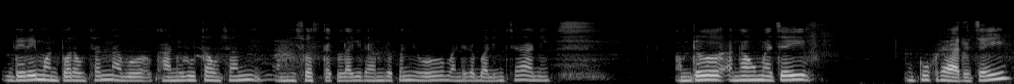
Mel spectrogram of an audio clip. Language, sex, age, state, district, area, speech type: Nepali, female, 30-45, West Bengal, Jalpaiguri, rural, spontaneous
